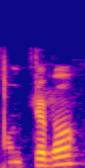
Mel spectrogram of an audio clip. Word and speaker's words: comfortable: still bit by bit so this is three syllables so we say com Noe Comer comforable let's have you repeat comfortable comfortable who Leo can you repeat that okay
